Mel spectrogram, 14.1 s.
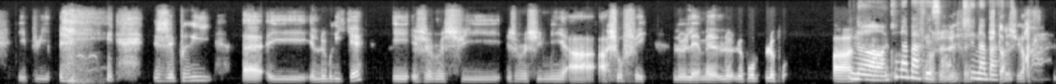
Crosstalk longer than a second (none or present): present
